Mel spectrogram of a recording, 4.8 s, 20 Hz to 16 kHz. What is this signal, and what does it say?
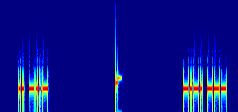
Morse code, heard as a keyed tone, about 36 wpm, 700 Hz. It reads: IX CO
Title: Top Two Letter Combinations in Words 35wpm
